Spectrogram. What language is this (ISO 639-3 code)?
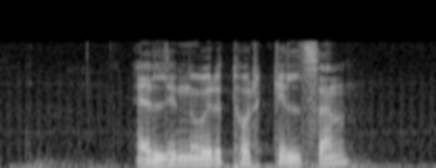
nor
